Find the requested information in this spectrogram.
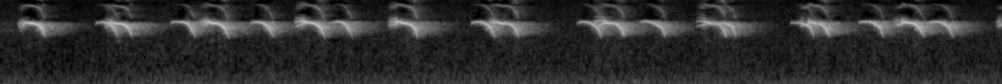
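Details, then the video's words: Day-old chicks give loud, high-pitched descending peeps, often doubled or tripled in quick runs, about two per second against a clean background. "Cute Baby Chicks Chirping Sounds"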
